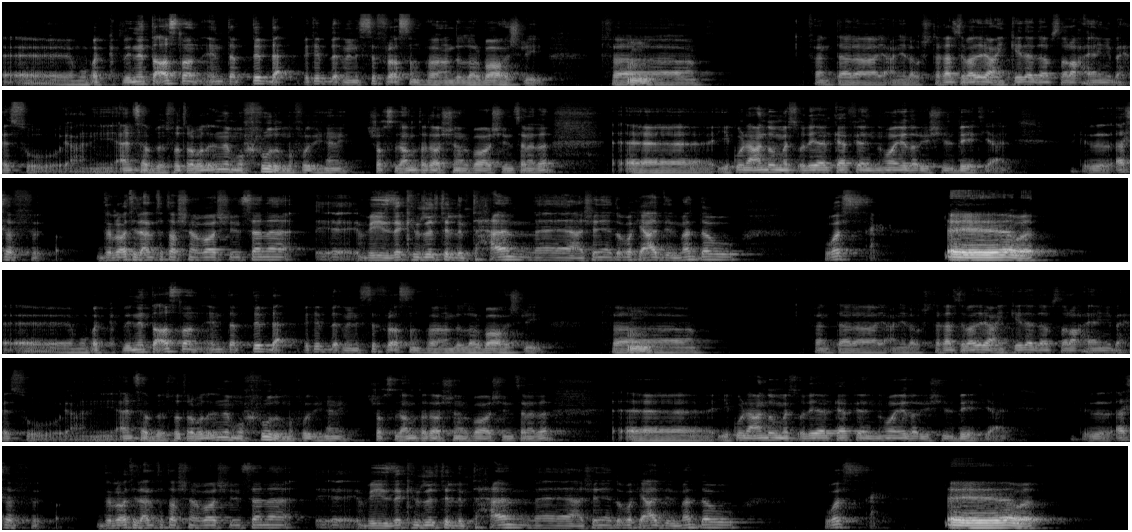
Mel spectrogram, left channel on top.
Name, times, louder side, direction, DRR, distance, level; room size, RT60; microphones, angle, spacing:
voice 1, 0.0-5.6 6.0-7.0 8.1-21.7 22.1-23.0 23.5-30.2 30.8-31.3, left 2 dB, 40° left, 1.1 m, -33 dB
voice 2, 32.0-32.9, left 2 dB, 65° left, 2.3 m, -19 dB
28.0 x 10.5 x 9.3 m
head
